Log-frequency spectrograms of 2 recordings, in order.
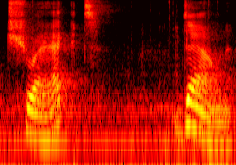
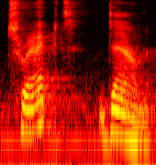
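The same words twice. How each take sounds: First: "Tracked" then a pause then "down"; two separate words, "Tracked... down"; split with a pause. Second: "Tracked down" run together so the -ed blends into "down"; "Tracked down" as if the ed were swallowed; linked together. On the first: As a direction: say "Tracked" and "down" apart, with a break between. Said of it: "Claro, pausado é fácil". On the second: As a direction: join "Tracked down" into one sound. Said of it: "você acaba falando igual". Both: Shown as a demonstration.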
